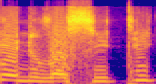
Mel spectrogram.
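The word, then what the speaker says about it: university: अ यूनिवर्सिटी है ना, देखो भले ही यू एक ववेल है, लेकिन इस शब्द में ध्वनि य की है। ठीक है, किसकी है, य की है, जो कि एक कॉन्सोनेंट साउंड है, इसलिए यूनिवर्सिटी के साथ ए लगेगा।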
